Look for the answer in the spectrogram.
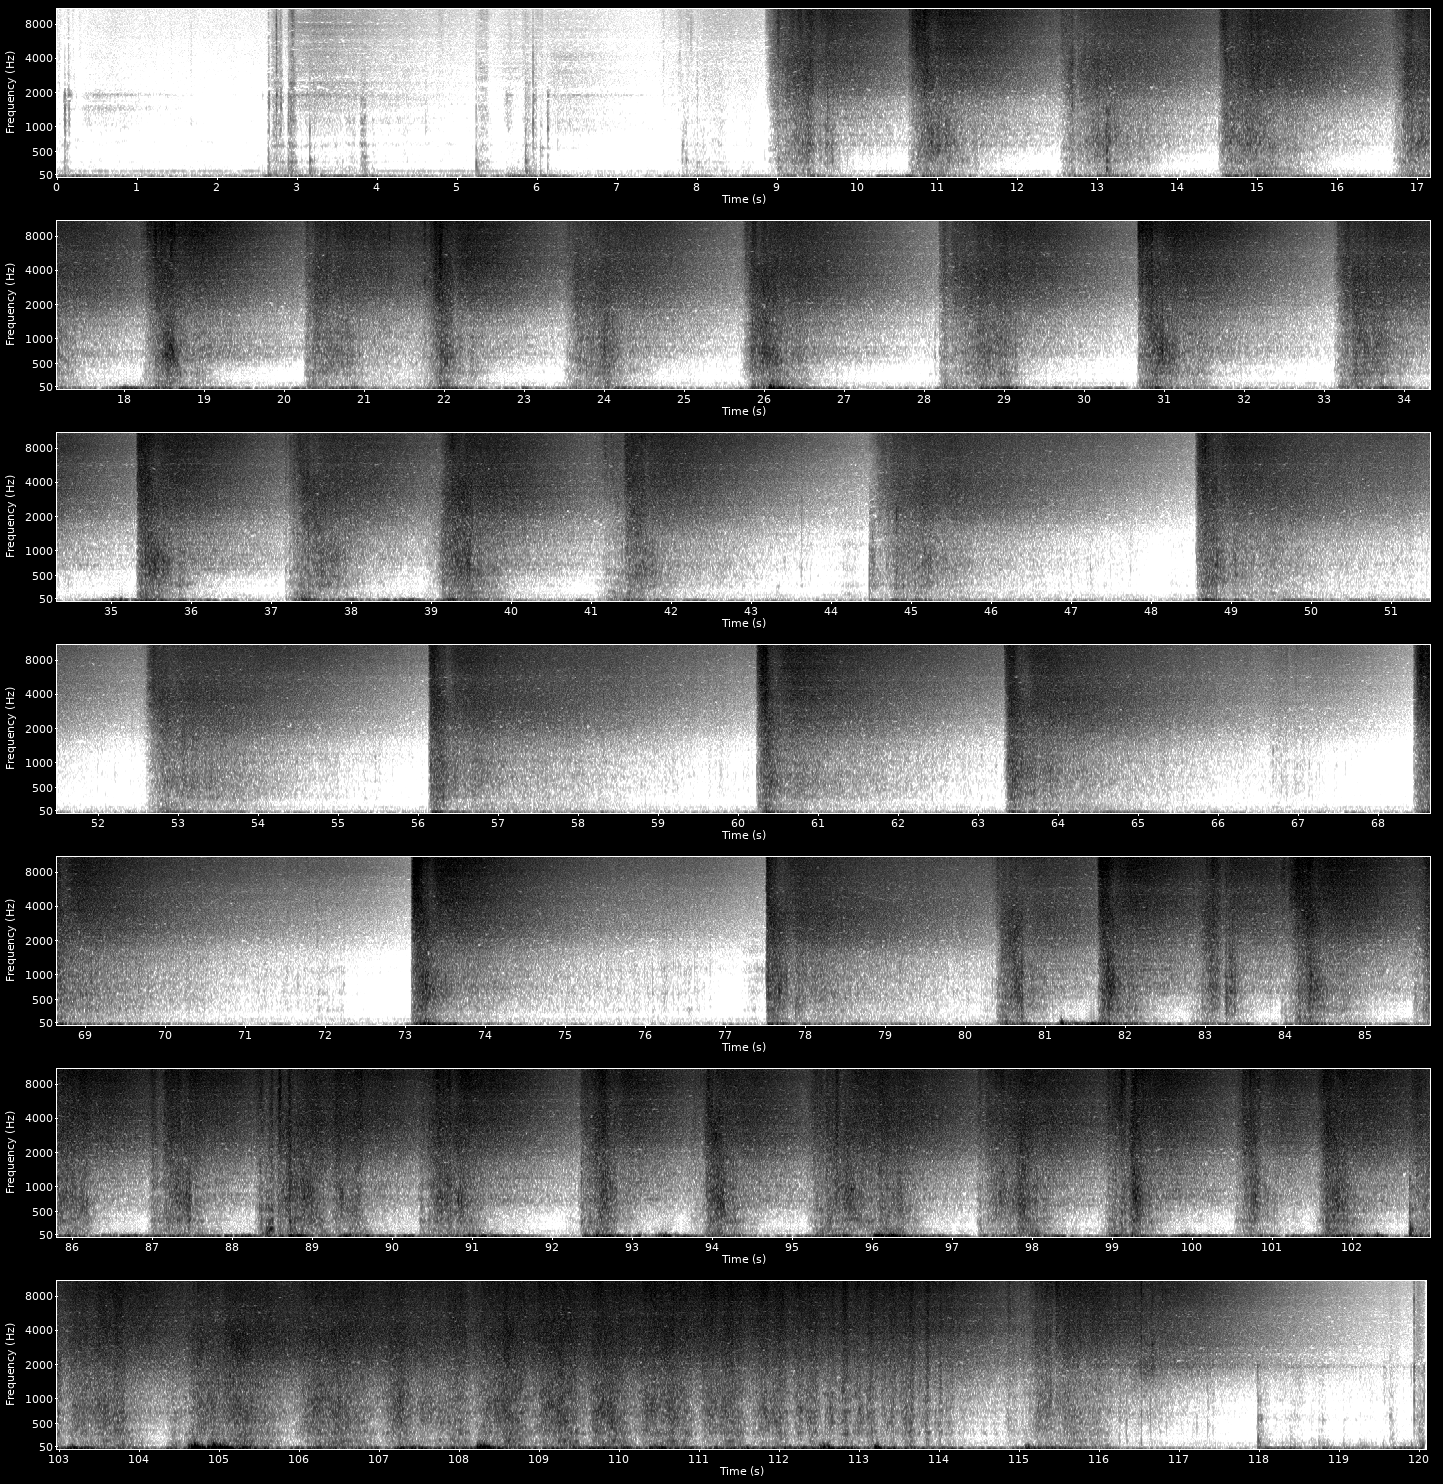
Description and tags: Waves Effect
Wave sounds I made with a box of styrofoam and some reverb.
surfing, waves, shore, seaside, wave, water, coast, beach, ocean, sea, splash, surf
